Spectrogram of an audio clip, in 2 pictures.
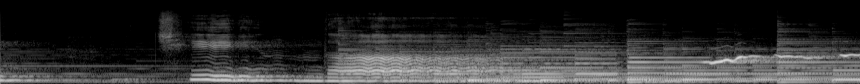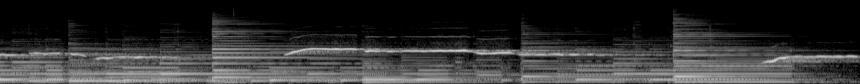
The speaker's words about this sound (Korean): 휘파람을 부니까 왜 낮은 그 담벼락에 탁 앉아갖고 예, 네. 그 휘파람 부는 게 멋진 오빠들 있잖아요.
